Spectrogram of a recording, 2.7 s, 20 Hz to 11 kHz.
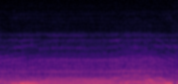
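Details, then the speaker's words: Claas Axos 3 compact diesel tractor at raised revs: a steady, even, healthy hum with no grinding. The unpleasant grinding heard at lower revs, which the owner suspects is the pump, disappears when revs are added. "Ale to jest takie, tak jak ten silnik sobie pracuje na ciut wyższych obrotach i w ogóle na wysokich obrotach jest przyjemnie. Jest ma fajną kulturę pracy."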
